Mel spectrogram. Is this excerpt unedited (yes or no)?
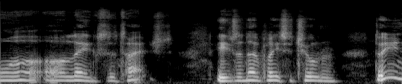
no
